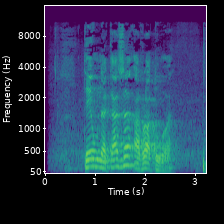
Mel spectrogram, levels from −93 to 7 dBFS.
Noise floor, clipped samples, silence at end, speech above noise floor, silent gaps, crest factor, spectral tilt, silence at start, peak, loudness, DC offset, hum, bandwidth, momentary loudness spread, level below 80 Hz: -43 dBFS; under 0.1%; 0 s; 26 dB; none; 16 dB; -5.5 dB/octave; 0.3 s; -2 dBFS; -18 LUFS; under 0.1%; none; 11.5 kHz; 16 LU; -48 dBFS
